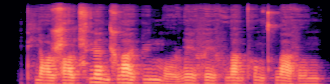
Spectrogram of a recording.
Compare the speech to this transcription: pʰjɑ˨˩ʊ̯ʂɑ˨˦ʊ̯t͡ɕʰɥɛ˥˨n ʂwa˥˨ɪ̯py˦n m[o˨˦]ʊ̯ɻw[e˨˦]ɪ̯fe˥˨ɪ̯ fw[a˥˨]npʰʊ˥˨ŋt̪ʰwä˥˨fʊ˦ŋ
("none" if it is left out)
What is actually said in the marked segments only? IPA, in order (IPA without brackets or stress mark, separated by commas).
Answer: o˨˩, e˥˨, a˦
